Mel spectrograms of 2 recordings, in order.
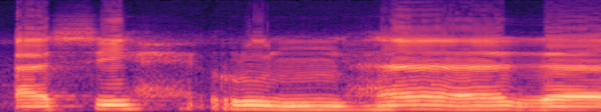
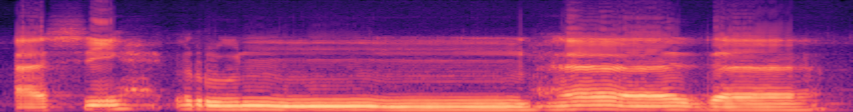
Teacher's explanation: Di sini contoh bacaan tanwin bertemu dengan huruf ha, yang mana huruf ha ini antara huruf-huruf izhar khalqi, maka kita baca dengan bacaan izhar khalqi. Cara bacaan izhar khalqi adalah kita menjelaskan bunyi bacaan tanwin tanpa dengung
